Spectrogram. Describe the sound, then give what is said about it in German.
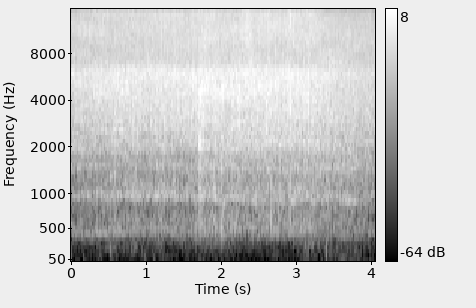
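Minced meat frying and sizzling in a large pot, crumbled in for a cabbage pudding, giving a steady, dense, loud hiss and crackle that holds evenly throughout with no voices. “So, jetzt ist es ein bisschen lauter vom Braten.”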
